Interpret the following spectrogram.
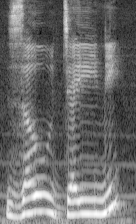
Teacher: یعنی لین کا مطلب ہے نرمی سے پڑھنا. اس کو نرمی سے پڑھا جاتا ہے اور مدہ نہیں کیا جاتا، یعنی کہ لمبا نہیں کیا جاتا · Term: یا لین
